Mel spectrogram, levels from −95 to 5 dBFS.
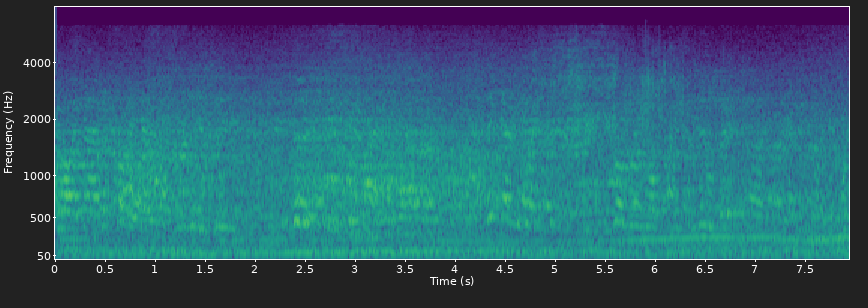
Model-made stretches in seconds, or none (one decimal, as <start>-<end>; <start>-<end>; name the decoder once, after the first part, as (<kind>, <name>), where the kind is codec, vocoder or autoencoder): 0.4-1.0 (vocoder, Vocos); 2.3-5.5; 7.2-7.9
